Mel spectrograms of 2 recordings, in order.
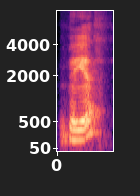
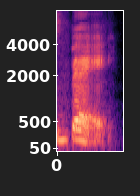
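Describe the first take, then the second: First: The word ends with a 'th' sound, like 'beeth'. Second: The word ends on a vowel, like 'bay'. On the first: The speaker calls it wrong. "but that's not how it's pronounced" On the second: The speaker calls it right. "how it's pronounced is Bay"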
